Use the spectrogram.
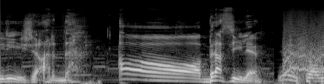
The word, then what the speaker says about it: Rijkaard: Mica dici Rijkaard. Dici Richard.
